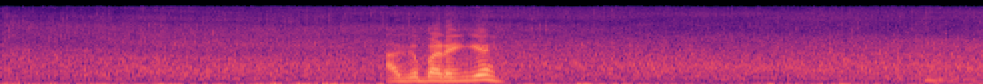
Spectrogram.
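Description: Continuous gentle rush of a flowing forest stream near Bangalore, with a short spoken phrase from a man briefly rising above the water.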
